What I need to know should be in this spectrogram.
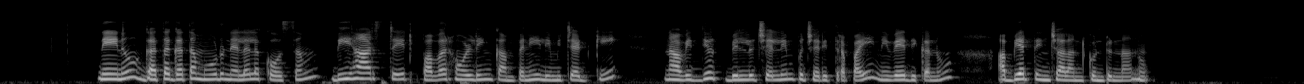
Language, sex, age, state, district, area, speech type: Telugu, female, 30-45, Andhra Pradesh, Chittoor, urban, read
